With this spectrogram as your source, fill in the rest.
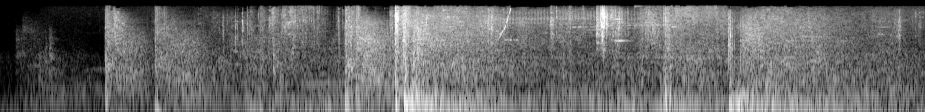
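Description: Gunfire and explosions boom and crackle in bursts.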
